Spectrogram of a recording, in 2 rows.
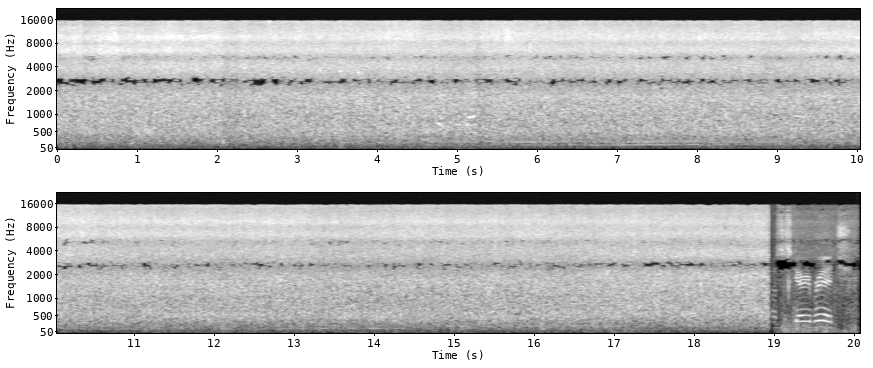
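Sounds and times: whitewater rushing over rocks: 0:00.0 - 0:19.0.

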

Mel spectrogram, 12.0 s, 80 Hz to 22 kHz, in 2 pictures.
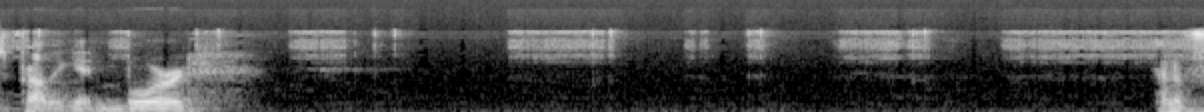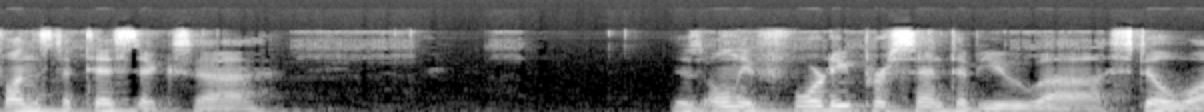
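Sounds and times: computer mouse clicks: 0:01.0 - 0:04.7, 0:07.5 - 0:09.3.

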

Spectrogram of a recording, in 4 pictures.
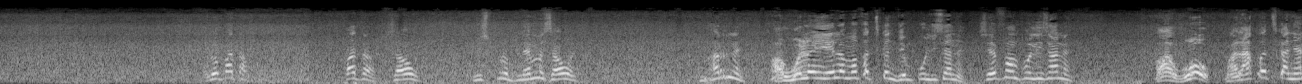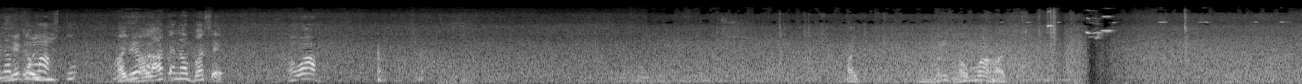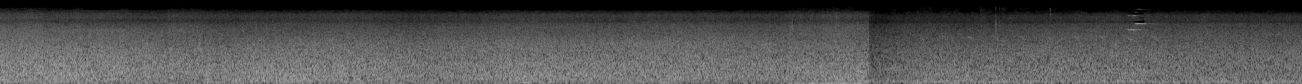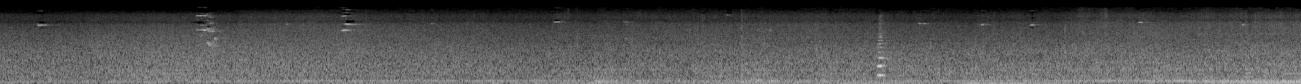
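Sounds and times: even rush of noise: 0:00.0 - 0:52.0.

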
